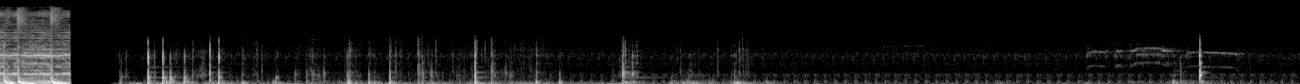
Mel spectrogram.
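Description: Suzuki Raider R150's single-cylinder engine idling with a faint, even low pulse, under scattered knocks and clicks for the first several seconds. A rooster crows near the end.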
